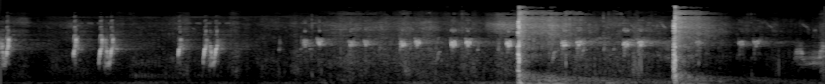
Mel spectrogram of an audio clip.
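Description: Small birds chirping in short, repeated high calls. Two sharp bangs about a second and a half apart come a little past the middle, louder than the chirping.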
